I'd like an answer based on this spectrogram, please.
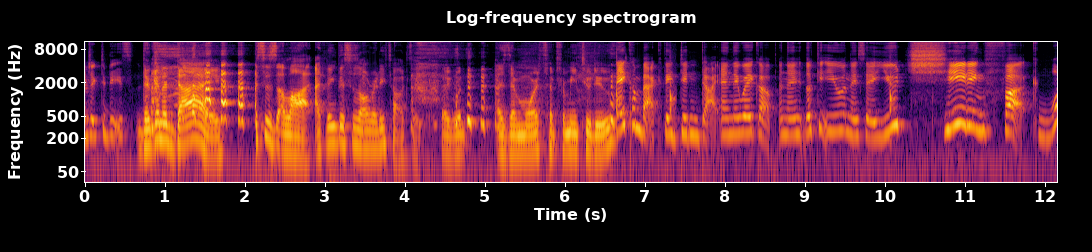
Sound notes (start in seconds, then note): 0.8 laughing; 0.8 laughs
